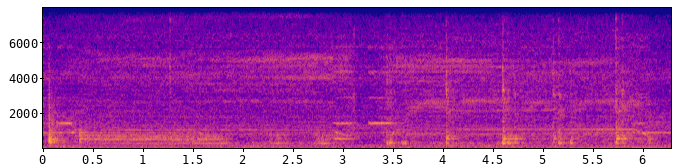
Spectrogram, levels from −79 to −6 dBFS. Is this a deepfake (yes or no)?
yes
